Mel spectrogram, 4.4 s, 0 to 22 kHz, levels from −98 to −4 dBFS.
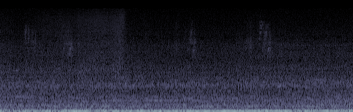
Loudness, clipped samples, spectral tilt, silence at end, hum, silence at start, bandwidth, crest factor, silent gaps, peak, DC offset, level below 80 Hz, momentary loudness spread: -51 LUFS; under 0.1%; -6 dB/octave; 0 s; none; 0 s; 15.5 kHz; 10 dB; none; -34 dBFS; under 0.1%; -46 dBFS; 3 LU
